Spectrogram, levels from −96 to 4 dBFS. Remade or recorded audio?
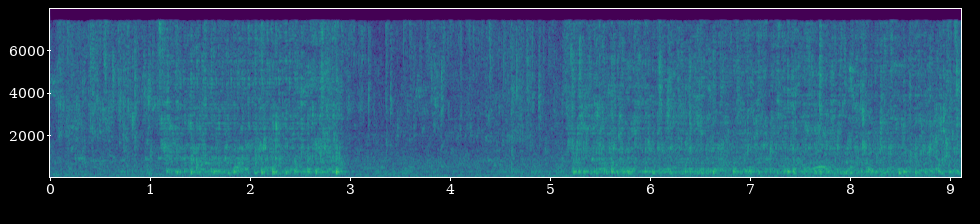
recorded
